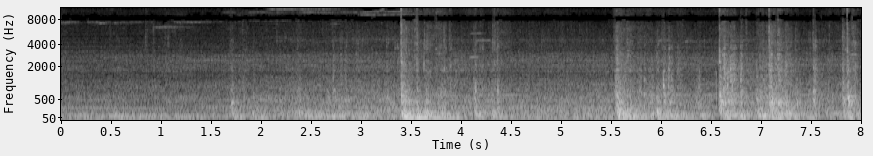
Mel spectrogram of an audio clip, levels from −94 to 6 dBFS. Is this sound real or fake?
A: real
